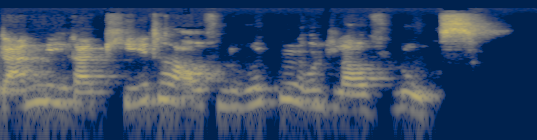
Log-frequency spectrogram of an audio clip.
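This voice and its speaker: A woman has a plain, everyday voice with a fairly high pitch. Her pitch varies in an ordinary way. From Frankfurt, Germany. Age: 30s. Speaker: airline pilot. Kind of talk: interview.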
